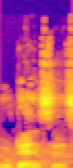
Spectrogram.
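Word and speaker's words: utensils: अब यूटेंसिल्स में क्या हो रहा है? यू वॉवेल है, बट य की साउंड आ रही है, यूटेंसिल्स य, तो इसलिए हम यहाँ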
